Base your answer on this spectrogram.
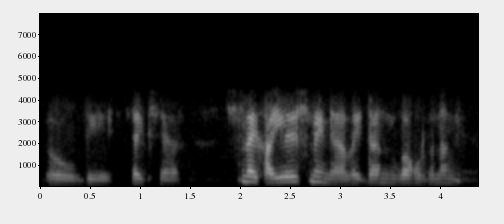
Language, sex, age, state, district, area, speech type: Bodo, female, 60+, Assam, Kokrajhar, urban, conversation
